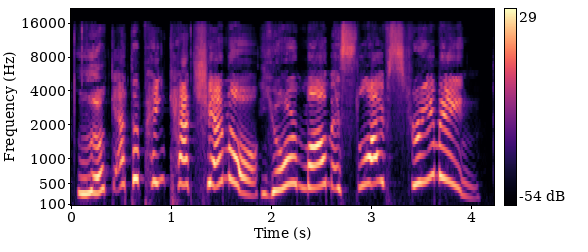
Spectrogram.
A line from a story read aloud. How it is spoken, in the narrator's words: excitedly said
